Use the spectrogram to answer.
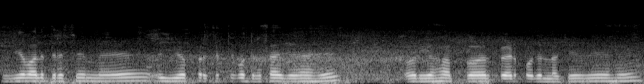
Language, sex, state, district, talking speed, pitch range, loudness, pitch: Hindi, male, Rajasthan, Jaipur, 160 wpm, 140-150 Hz, -16 LUFS, 145 Hz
